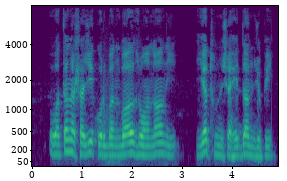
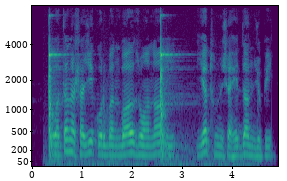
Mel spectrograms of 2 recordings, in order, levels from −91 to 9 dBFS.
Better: first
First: none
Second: background sound (Piano); 1 dB below the speech

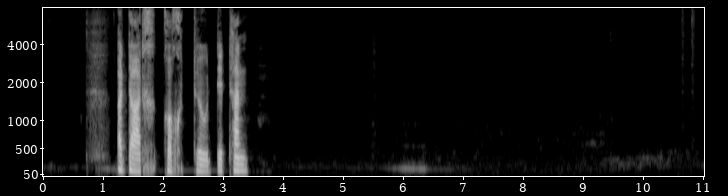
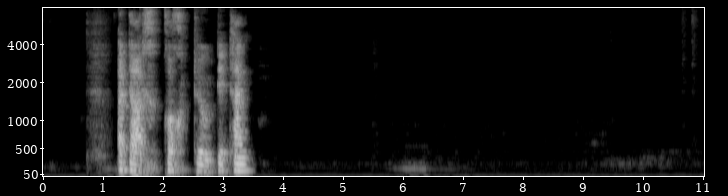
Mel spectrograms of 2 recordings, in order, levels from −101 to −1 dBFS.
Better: first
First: none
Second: room echo; dies away in 0.2 s

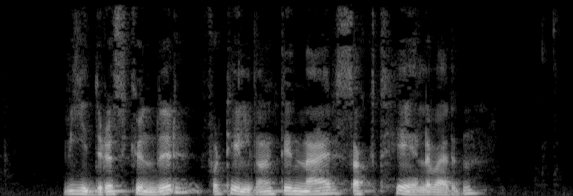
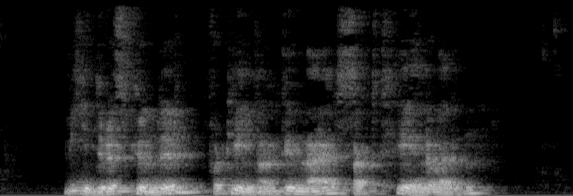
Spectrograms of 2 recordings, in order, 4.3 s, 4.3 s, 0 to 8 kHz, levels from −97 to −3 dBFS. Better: first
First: none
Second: room echo; dies away in 0.3 s

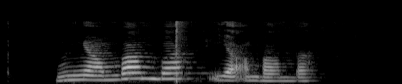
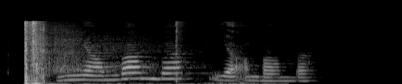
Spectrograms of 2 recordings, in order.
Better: first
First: none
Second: background sound (Gunshot, gunfire); 5 dB above the speech

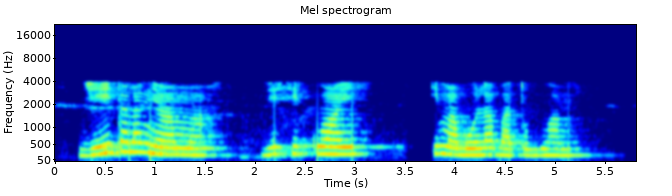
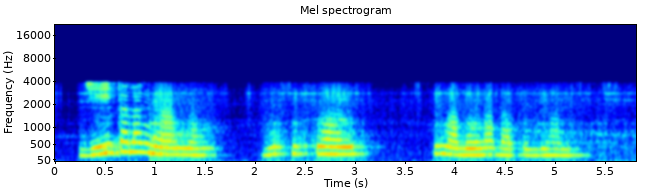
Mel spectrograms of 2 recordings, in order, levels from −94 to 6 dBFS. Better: first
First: none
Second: noise reduction (neural separator model SepFormer DNS4)

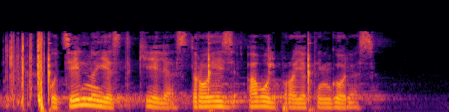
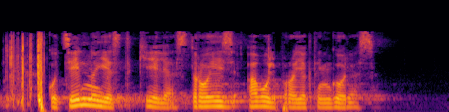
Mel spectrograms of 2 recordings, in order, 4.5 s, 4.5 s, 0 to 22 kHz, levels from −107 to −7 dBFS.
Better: second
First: background sound (Tap / Hammer); 12 dB below the speech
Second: none

